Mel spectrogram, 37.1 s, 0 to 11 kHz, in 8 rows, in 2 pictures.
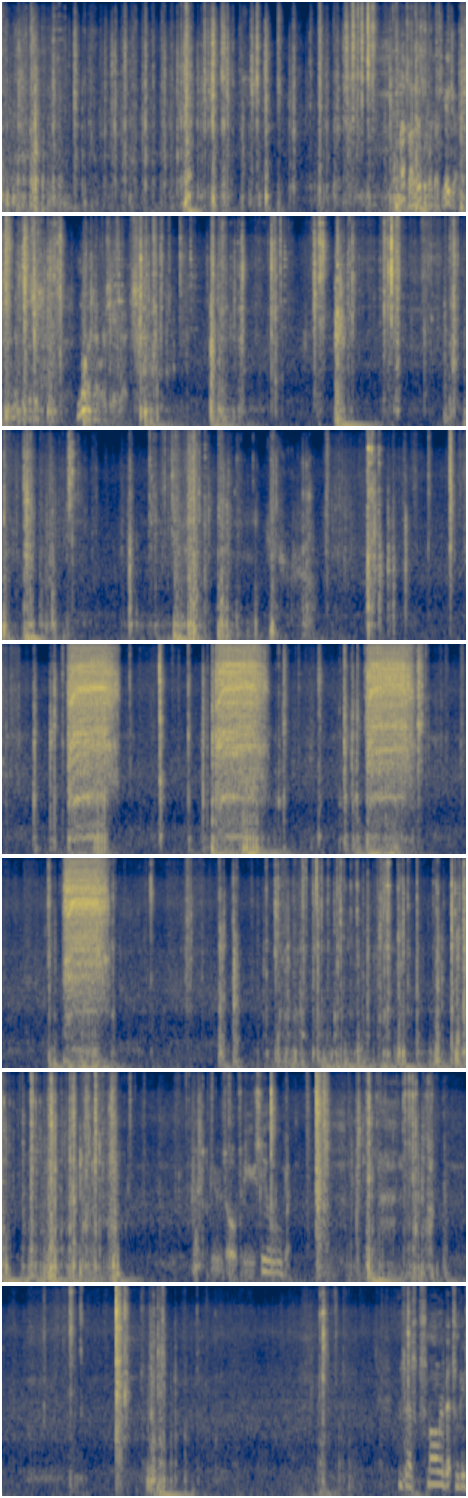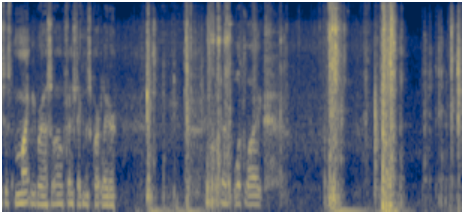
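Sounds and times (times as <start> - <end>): power drill bursts: 14.6 - 15.2, 16.0 - 16.7, 17.5 - 18.2, 19.1 - 19.7.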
